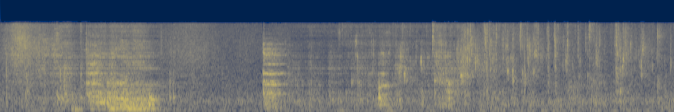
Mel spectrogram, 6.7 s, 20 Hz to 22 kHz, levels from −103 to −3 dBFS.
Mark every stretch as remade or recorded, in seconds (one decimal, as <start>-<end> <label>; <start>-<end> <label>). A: 0.0-0.6 recorded; 0.6-1.6 remade; 1.6-2.9 recorded; 2.9-4.6 remade; 4.6-6.7 recorded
